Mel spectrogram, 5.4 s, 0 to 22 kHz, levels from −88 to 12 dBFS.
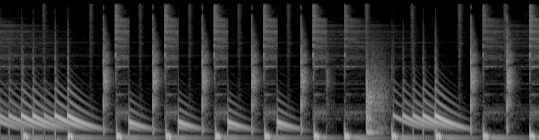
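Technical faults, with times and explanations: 1.29–3.27 s, broken-record loop: a 0.49 s slice of the music plays four times back to back, likely a stalled player resending its last fragment.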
